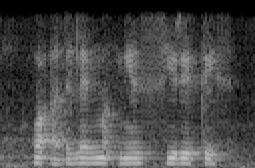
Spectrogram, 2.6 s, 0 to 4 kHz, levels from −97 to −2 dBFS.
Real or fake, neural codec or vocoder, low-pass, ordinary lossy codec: fake; codec, 16 kHz in and 24 kHz out, 1 kbps, XY-Tokenizer; 3.6 kHz; none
